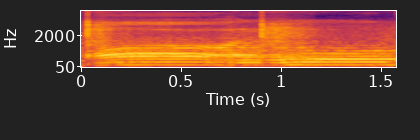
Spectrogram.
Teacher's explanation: konya panjang, lunya panjang, sama-sama mad tabi'i ya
